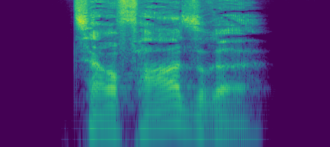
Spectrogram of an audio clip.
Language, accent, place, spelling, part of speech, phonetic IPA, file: German, Germany, Berlin, zerfasre, verb, [t͡sɛɐ̯ˈfaːzʁə], De-zerfasre.ogg
- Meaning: inflection of zerfasern: 1. first-person singular present 2. first/third-person singular subjunctive I 3. singular imperative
